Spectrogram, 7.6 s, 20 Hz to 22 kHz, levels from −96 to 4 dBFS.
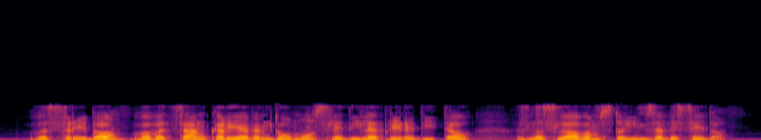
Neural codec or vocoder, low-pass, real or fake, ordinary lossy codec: none; 5.4 kHz; real; AAC, 24 kbps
